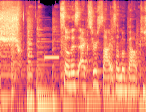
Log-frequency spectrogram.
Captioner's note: camera beeps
